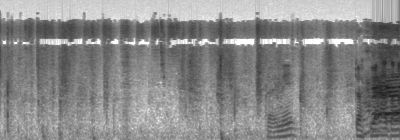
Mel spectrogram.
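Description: A sheep's hooves scuffing and clicking on a concrete floor as it is pulled on a rope, with one short, wavering bleat about four seconds in. A man starts talking near the end.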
